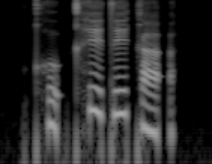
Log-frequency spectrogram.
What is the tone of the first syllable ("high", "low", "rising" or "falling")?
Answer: low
